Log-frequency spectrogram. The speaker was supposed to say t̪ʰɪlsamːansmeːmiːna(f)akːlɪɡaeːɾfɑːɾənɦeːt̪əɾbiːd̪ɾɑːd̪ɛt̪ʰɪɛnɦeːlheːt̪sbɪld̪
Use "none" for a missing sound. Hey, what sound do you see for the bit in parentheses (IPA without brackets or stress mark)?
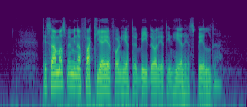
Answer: f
